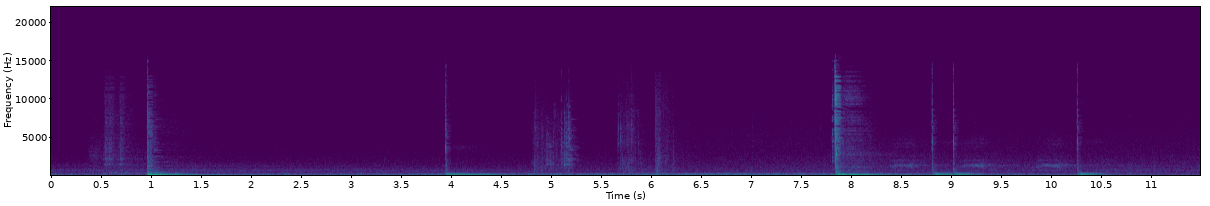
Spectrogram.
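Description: Soft menu sounds chime and whoosh as selections change.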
